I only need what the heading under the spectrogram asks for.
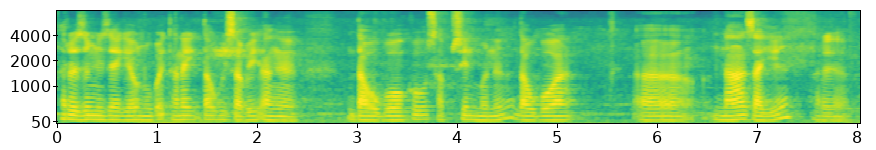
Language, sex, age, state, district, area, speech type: Bodo, male, 30-45, Assam, Udalguri, urban, spontaneous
